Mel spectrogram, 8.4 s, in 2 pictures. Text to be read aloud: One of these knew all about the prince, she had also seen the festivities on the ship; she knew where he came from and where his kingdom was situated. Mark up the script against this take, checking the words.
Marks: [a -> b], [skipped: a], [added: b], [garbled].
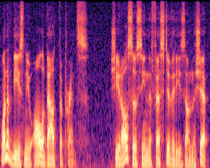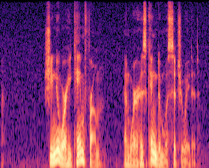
One of these knew all about the prince, she had also seen the festivities on the ship; she knew where he came from and where his kingdom was situated.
